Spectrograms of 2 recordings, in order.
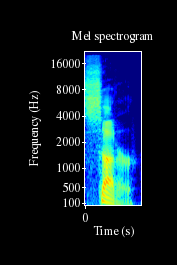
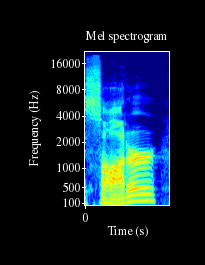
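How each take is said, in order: First: The first vowel sounds like 'cup'. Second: The first vowel sounds like 'saw'. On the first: This matches how the name is spelled. The speaker calls it right. "It's spelled S U T T R. It's Sutter" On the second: This is how other people say the name. The speaker calls it wrong. "people keep pronouncing it Sauter"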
